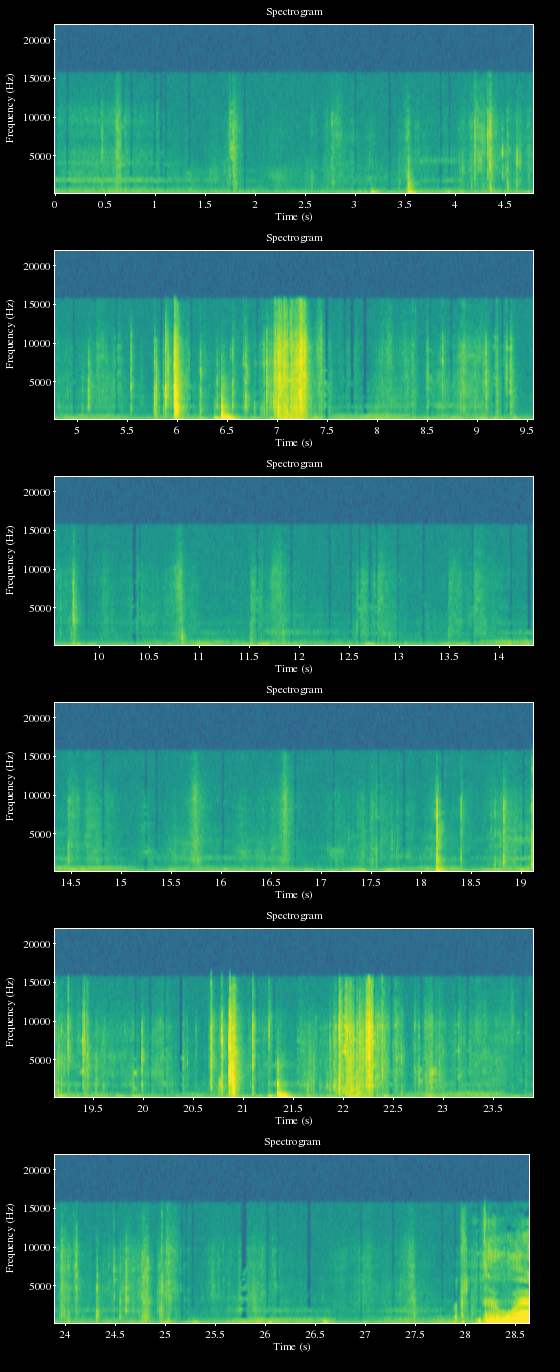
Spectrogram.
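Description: Trading cards rustle and slide against each other as they are flipped.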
